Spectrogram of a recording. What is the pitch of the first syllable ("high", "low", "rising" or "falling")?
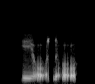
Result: rising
